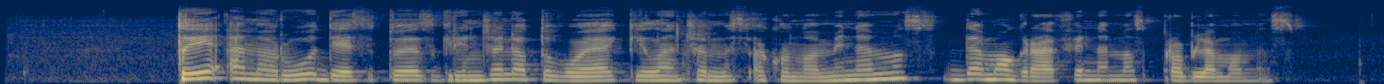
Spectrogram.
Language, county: Lithuanian, Klaipėda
